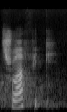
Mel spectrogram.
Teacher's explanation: This word has two syllables, and you're going to stress the first syllable, which happens to be the second syllable from the end of the word.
